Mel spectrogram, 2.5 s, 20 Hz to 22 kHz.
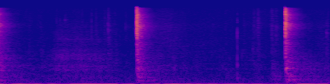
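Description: Sharp clicks of the breaker switches on EG4-LL lithium server-rack battery modules being flipped to ON, one at the start and another about a second later.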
